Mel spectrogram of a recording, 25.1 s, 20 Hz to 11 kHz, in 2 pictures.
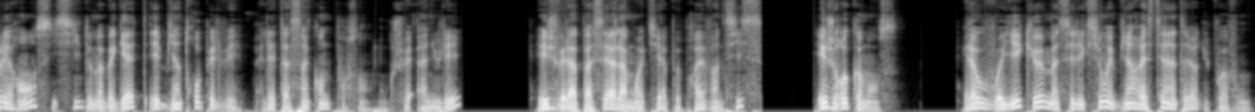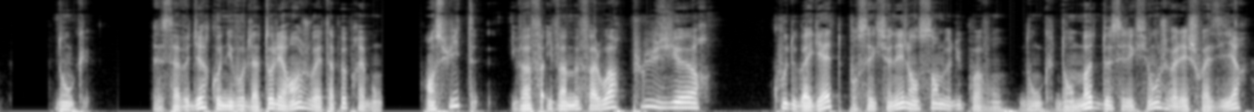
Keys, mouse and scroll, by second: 4.1 click, 5.6 click, 8.8 click, 24.6 click.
